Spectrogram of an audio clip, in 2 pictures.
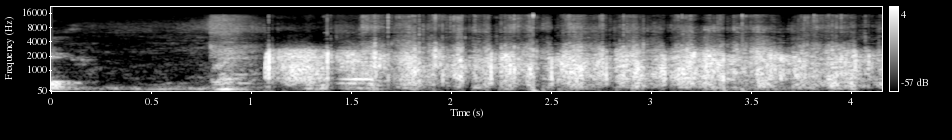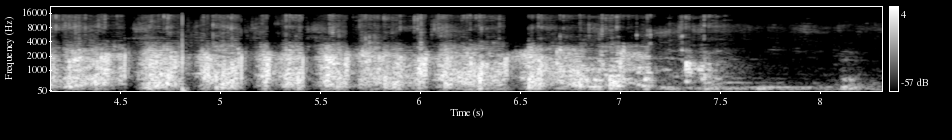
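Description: A group of people applauds steadily in a room.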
